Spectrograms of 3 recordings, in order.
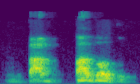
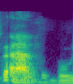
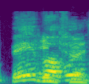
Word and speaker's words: BabBubble: Bab bubble. Yeah, but, yeah. So when we pronounce it, it's bab, not babe. It's bab. Bubble. Yeah. Bab bubble. In babe bubble.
